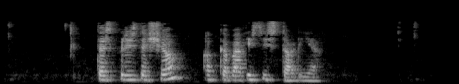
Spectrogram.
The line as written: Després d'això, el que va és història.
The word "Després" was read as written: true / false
true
